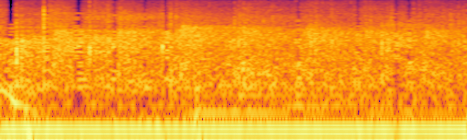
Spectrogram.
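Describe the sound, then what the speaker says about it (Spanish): A church congregation applauds for the Lord during a sermon, a soft, steady spread of clapping heard faintly over a low, constant hum in the room. "Vamos a darle un aplauso al Señor"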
